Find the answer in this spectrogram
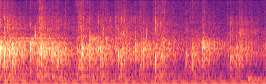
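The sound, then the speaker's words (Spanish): An audience claps for Jesus Christ in a steady, dense wash of applause, many hands overlapping with a crisp, hissy texture that holds fairly even for a couple of seconds without any voices rising above it. “Hermanos, ¿cuánto le dan un aplauso a nuestro Señor Jesucristo?”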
